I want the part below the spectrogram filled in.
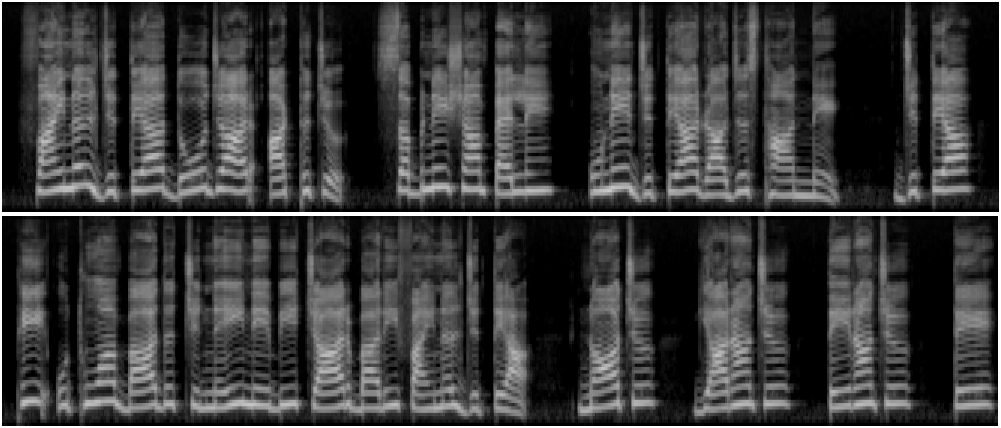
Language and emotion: Dogri, neutral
